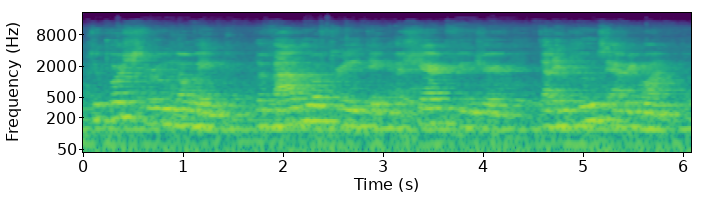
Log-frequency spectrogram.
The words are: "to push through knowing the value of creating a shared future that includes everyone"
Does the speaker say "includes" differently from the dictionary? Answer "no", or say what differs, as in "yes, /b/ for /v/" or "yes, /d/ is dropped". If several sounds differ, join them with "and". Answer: no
